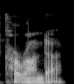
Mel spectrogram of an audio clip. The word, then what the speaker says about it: Kronda: This is a blog post by Karanda Adair that's spelled K-R-O-N-D-A. It's pronounced Karanda, and it's called 5 Stages of Unlearning Racism.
